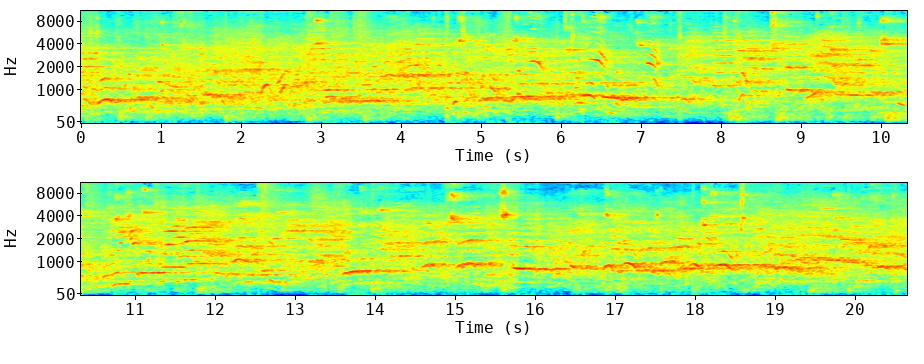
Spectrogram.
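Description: Basketball game in a gymnasium: a basketball bouncing on the hardwood court under constant shouting and talking from players and spectators, echoing in the hall.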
